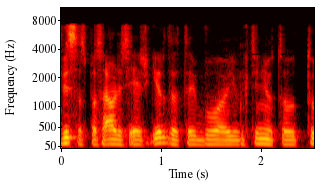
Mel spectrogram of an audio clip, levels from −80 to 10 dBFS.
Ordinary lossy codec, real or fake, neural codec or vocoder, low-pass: AAC, 32 kbps; real; none; 7.2 kHz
